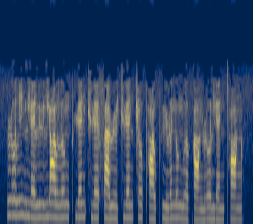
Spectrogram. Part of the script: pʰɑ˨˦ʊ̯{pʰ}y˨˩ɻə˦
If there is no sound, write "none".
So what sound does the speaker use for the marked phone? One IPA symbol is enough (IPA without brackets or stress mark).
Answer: pʰ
